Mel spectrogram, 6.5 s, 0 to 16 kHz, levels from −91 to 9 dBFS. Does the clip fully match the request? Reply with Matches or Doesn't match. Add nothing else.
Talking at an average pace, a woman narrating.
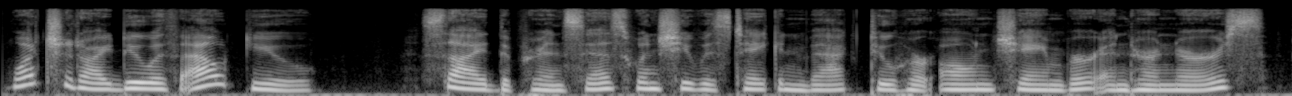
Matches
